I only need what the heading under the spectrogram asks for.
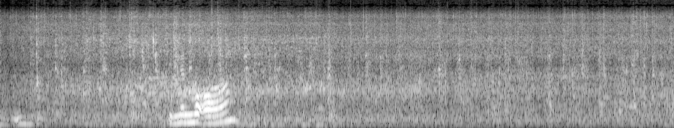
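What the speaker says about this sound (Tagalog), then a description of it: "lakas ng yelo" Heavy hailstorm in Saudi Arabia, a steady dense clatter of hailstones pelting surfaces nearby throughout, with a person talking over it and a brief swell of louder impacts partway through.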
